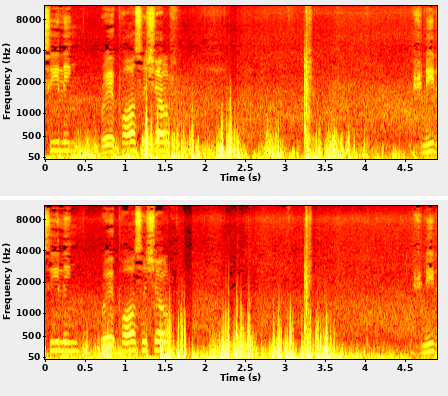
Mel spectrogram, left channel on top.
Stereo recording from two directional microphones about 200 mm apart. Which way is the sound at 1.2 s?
15° right (ahead or behind).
